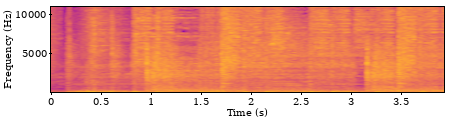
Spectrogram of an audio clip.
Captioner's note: heavy metal music; gun fire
